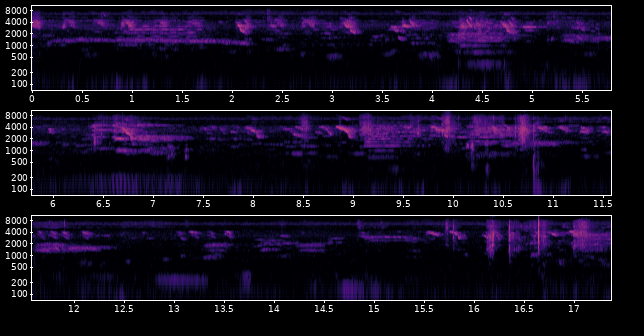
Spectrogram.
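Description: Domestic chickens calling: many short, high peeps from chicks mixed with hens' clucks, with a sharp click about eleven seconds in.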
